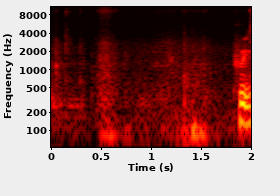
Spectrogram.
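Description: A near-quiet pause with two faint soft knocks, about half a second in and again near a second and a half in, as a hand presses the preset button on a Positive Grid Spark Go mini guitar amp to change presets.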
